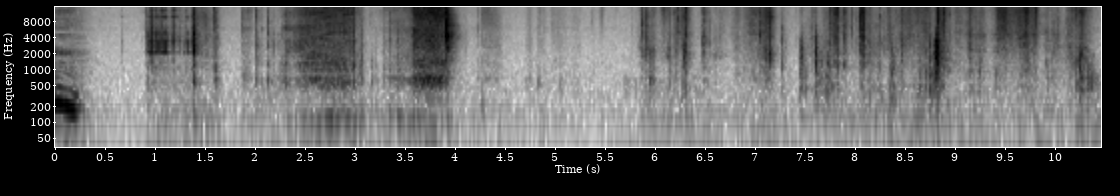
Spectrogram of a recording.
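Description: Fiskars sliding paper trimmer cutting paper: the blade carriage is drawn along the rail in a short stroke about a second in and a longer one from about two to four seconds in. After that, sheets of paper are handled with irregular rustles and light taps.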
